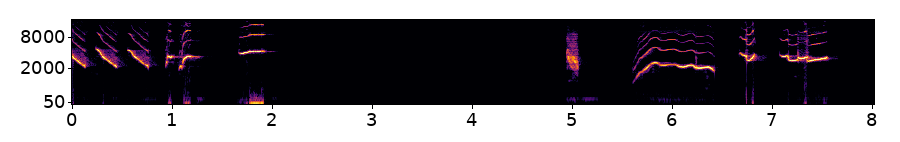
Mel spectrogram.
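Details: Oriental magpie-robin song in two bursts: quick descending whistled notes, then a long silence, then a wavering drawn-out whistle and a few sharp clear notes.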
